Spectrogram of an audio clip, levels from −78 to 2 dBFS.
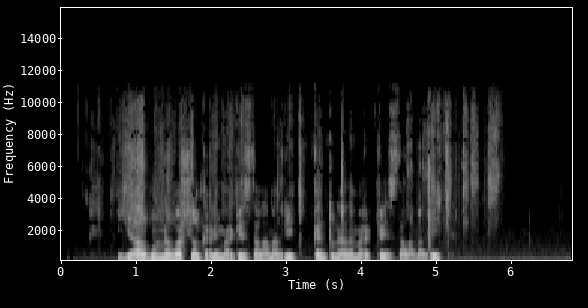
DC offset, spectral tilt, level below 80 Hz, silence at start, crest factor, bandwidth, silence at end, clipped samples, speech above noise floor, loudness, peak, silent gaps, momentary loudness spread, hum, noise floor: under 0.1%; -5.5 dB/octave; -62 dBFS; 0.5 s; 18 dB; 11.5 kHz; 0.95 s; under 0.1%; 33 dB; -24 LUFS; -6 dBFS; none; 17 LU; none; -57 dBFS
